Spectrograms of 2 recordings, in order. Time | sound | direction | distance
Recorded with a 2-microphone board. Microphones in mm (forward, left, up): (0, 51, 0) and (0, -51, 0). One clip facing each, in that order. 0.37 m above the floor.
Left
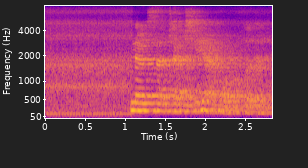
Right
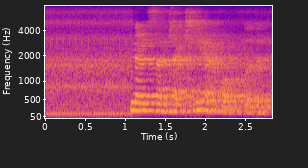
1.1 | a woman speaking | centre (ahead or behind) | 1.1 m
